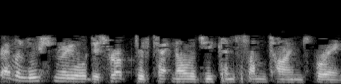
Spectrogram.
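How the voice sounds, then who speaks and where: This man has an English accent and a medium pitch. He talks at a moderate pace with fairly even intonation. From England. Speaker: tech company program manager. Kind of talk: webinar presentation. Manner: halting, many repetitions.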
